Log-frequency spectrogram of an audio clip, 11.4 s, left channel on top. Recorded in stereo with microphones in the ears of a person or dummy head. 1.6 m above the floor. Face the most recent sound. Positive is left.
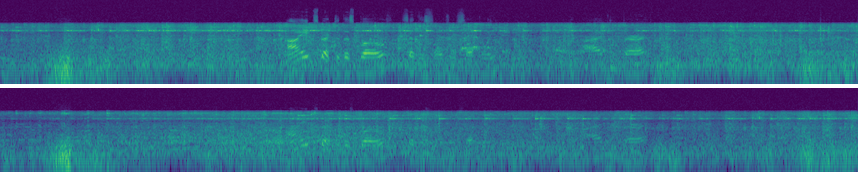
turn(degrees=65)  # may be behind; listen again after turning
